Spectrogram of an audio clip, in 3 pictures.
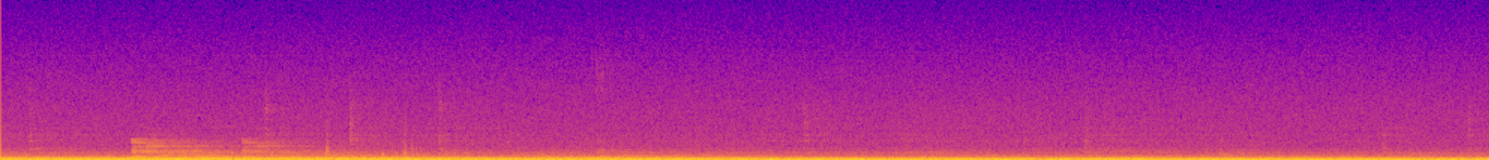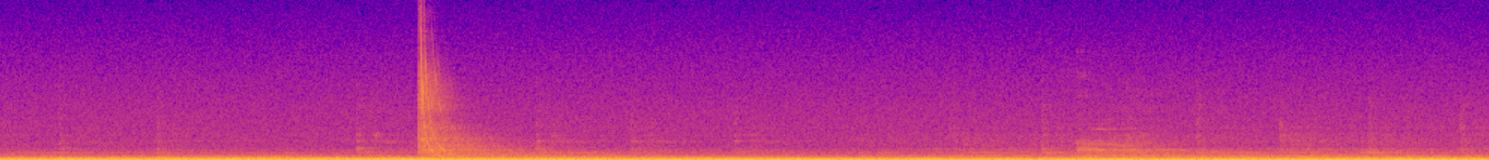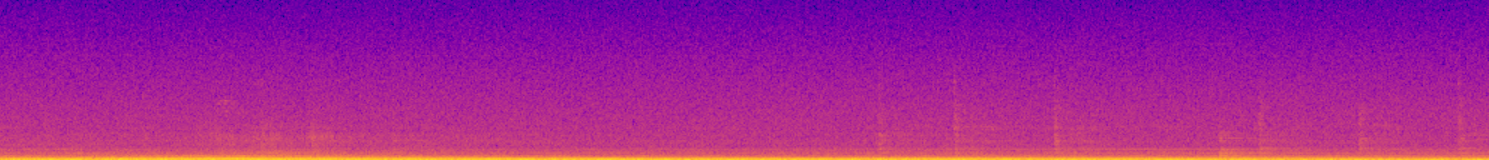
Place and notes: rooftop wires, Riga
sounds of long wires stretched across rooftops. recorded with contact mics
